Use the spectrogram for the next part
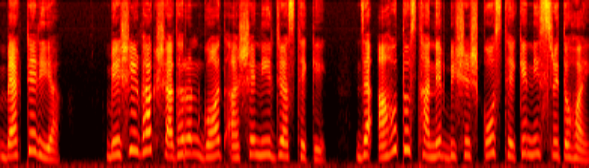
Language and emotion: Bengali, neutral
